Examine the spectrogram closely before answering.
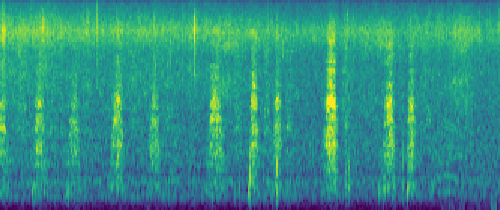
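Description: A bee smoker puffs in short bursts.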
